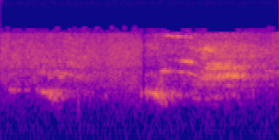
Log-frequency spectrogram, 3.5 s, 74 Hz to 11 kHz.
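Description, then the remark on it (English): A large basketball crowd booing and jeering at a blocking foul call with 40 seconds to go, in a steady, low, droning wash of voices that swells louder in the final second or so, with no single voice standing out. “Again, the crowd a little hostile about that call.”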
